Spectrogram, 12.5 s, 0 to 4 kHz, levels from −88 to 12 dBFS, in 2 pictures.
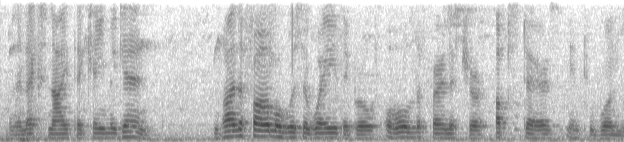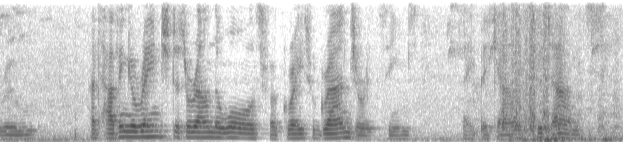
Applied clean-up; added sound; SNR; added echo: none; Bird; 13 dB; none.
